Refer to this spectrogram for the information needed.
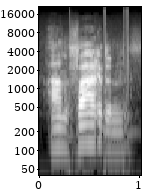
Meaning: to accept
- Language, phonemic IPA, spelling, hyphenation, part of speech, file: Dutch, /aːnˈvaːrdə(n)/, aanvaarden, aan‧vaar‧den, verb, Nl-aanvaarden.ogg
